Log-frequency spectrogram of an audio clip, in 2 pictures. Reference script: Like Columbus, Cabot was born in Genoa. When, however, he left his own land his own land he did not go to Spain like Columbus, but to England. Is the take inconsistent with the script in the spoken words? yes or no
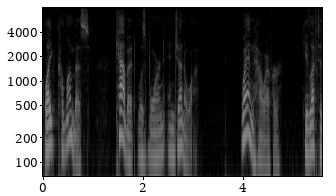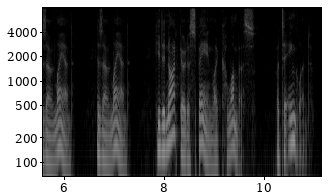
no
